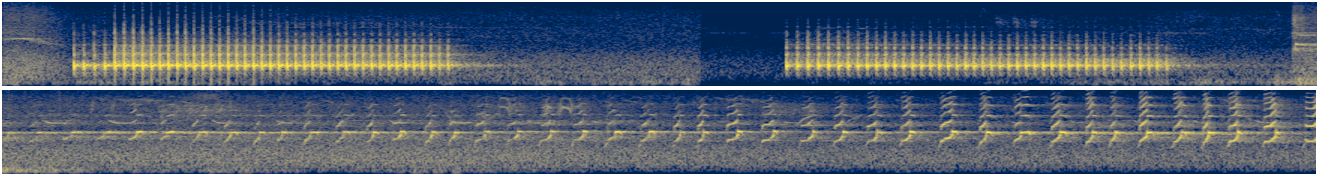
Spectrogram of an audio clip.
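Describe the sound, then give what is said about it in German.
Black woodpecker calling: a long run of rapid, repeated ringing call notes fills the second half, following two long, steady droning tones earlier on. “Ja, was ihr da gerade gehört habt, das war der Schwarzspecht.”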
